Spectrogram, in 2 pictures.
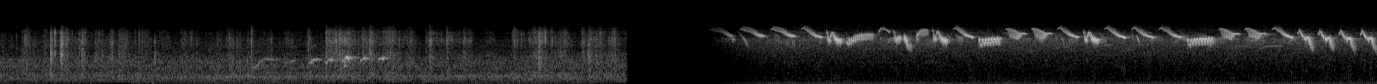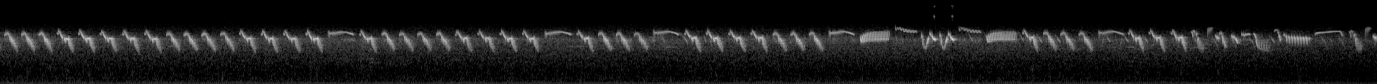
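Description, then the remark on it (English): British wild birds calling, a recording from the British Wildlife playlist on SoundCloud: a few faint chirps over steady hiss, a short silence, then a long, loud run of rapid, high-pitched repeated chirps that keeps up a fast, even rhythm. “The other sounds in here have all come from that British Wildlife playlist on SoundCloud.”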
